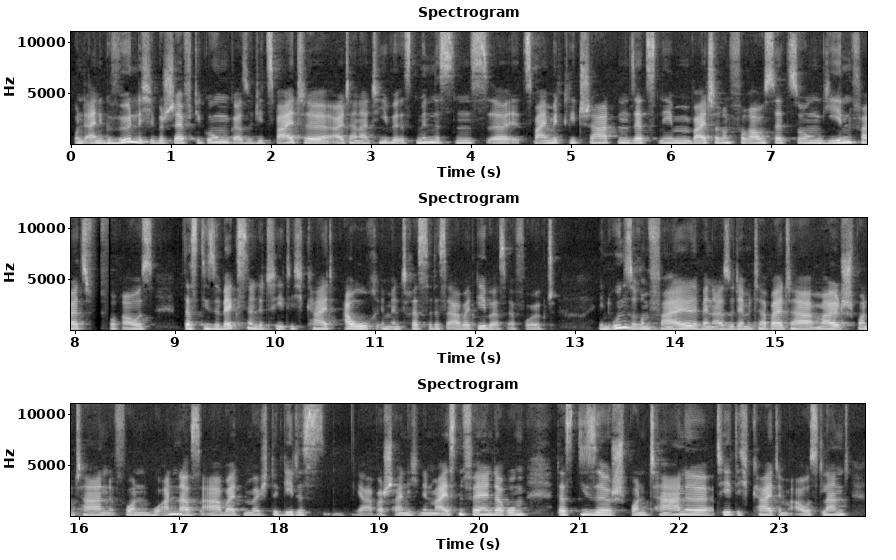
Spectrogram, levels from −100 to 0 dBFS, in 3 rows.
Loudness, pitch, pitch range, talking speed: -18 LUFS, 200 Hz, 190-215 Hz, 140 wpm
